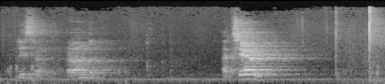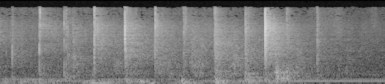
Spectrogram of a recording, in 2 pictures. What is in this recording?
Barefoot runwav
barefoot, footsteps, running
